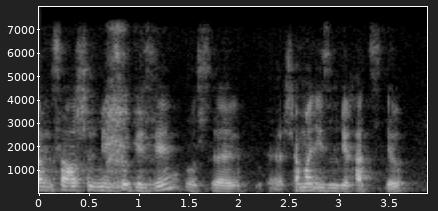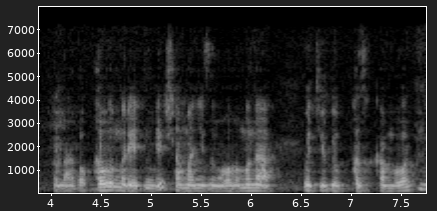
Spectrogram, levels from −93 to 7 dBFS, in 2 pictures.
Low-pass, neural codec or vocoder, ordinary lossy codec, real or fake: 7.2 kHz; codec, 16 kHz, 16 kbps, FunCodec, trained on Chinese and English, 50 frames a second; none; fake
